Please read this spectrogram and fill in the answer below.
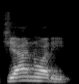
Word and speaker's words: January: se dice en inglés January es como que estuviera una elie en vez de esa J en el momento de pronunciar dice January enero es January febrero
